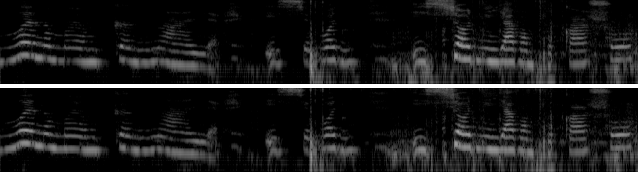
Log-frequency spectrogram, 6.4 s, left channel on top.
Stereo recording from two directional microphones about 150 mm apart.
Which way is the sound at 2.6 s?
10° left (ahead or behind).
